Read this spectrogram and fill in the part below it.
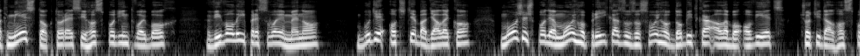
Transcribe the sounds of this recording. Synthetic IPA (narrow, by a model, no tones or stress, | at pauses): aɡmɪɛst̪ɔkt̪ɔɾɛːsiɦɔspɔɟint̪ʋɔːjbɔɣ | ʋiʋɔliːpɾɛsʋɔjɛmɛnɔ | buɟɛʔɔt̪cɛbaɟalɛkɔ | mʊɔʒɛʃpɔd̪ʎamʊɔjɦɔpɾiːkazuzɔsʋɔjɦɔd̪ɔbit̪kaʔalɛbɔʔɔʋɪɛt͡s | t͡ʃɔcid̪alɦɔspɔ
